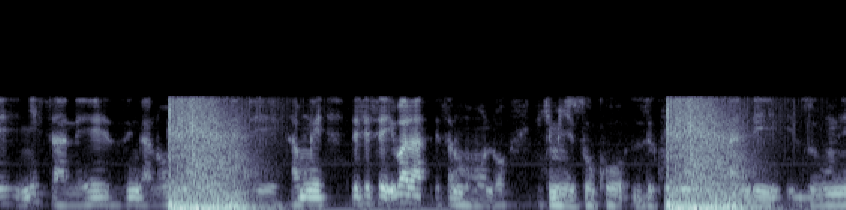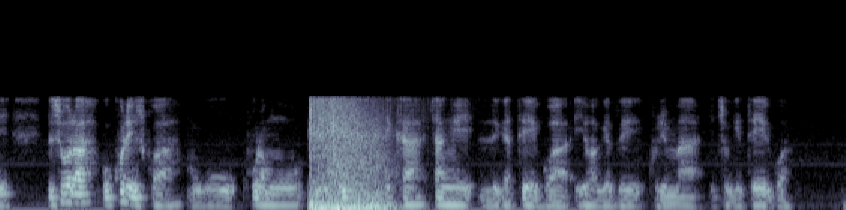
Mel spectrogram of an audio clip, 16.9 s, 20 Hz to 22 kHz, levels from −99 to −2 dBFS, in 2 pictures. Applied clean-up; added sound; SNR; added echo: none; Boom; -4 dB; none.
